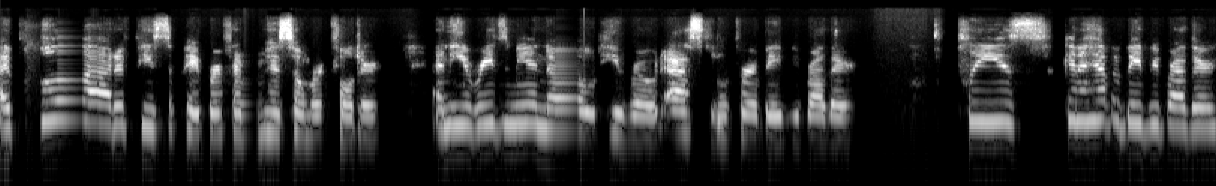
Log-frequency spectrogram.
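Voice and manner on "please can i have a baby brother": high, pleading, begging voice. A six-year-old son asks his parent after reading his note, begging. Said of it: "He begs".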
